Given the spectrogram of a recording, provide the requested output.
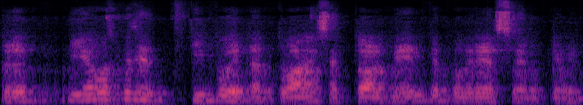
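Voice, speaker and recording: In a Mexican accent, a man talks at a fairly high pitch with ordinary pitch variation. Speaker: tattoo artist. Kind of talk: casual chat.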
